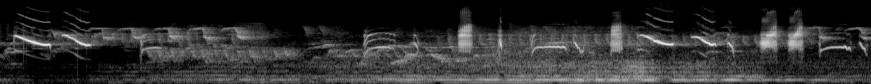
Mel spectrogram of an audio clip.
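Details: Pied triller master song for training cage birds in beset and tembak style: falling whistles and sharp bursts over a faint hissy, humming background, with short slurred notes scattered between louder outbursts.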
